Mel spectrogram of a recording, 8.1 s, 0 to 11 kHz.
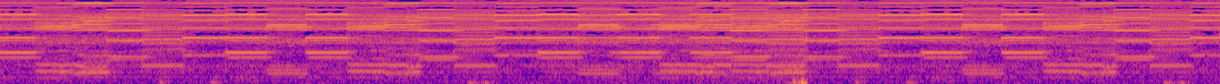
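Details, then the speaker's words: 52-year-old computer's magnetic core memory heard through a bat detector during CT reconstruction: repeating high chirping patterns every couple of seconds, pausing during display updates; normal ultrasonic core memory access noise. "so I think that proves that this is indeed uh the axis of the memory that we're hearing in ultrasound"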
